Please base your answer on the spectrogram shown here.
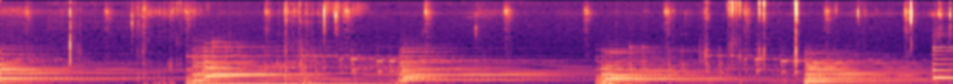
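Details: Soft piano music plays in sustained chords, fading between phrases, with a few faint taps and no animal voice.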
